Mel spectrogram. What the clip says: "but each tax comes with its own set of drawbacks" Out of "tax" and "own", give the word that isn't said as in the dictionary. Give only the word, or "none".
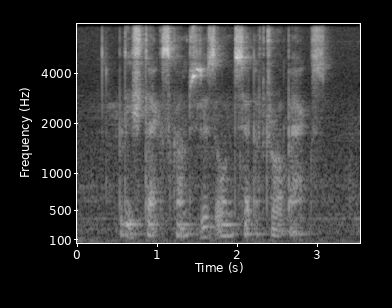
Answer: none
